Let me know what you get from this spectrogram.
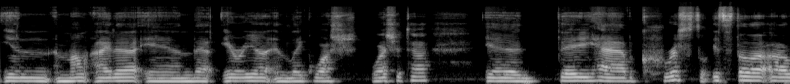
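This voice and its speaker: Woman guest, earnest and halting, casual chat. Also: sits low. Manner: earnest, halting, many restarts. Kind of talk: casual chat about spiritual sites.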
